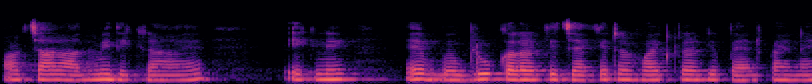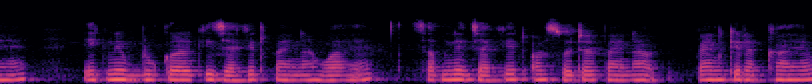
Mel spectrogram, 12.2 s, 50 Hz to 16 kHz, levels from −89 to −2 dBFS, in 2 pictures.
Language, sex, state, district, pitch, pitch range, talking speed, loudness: Hindi, female, Bihar, Bhagalpur, 185 Hz, 180-190 Hz, 185 wpm, -37 LUFS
